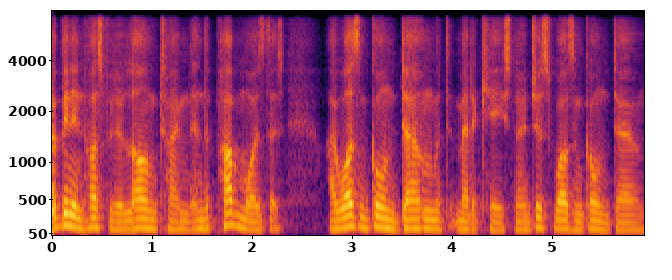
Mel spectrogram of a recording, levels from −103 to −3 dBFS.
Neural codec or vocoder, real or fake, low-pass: codec, 16 kHz, 0.2 kbps, FocalCodec; fake; 7.2 kHz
